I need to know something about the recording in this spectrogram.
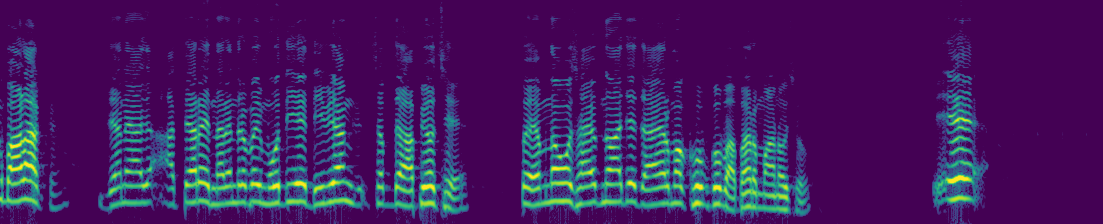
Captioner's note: applause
